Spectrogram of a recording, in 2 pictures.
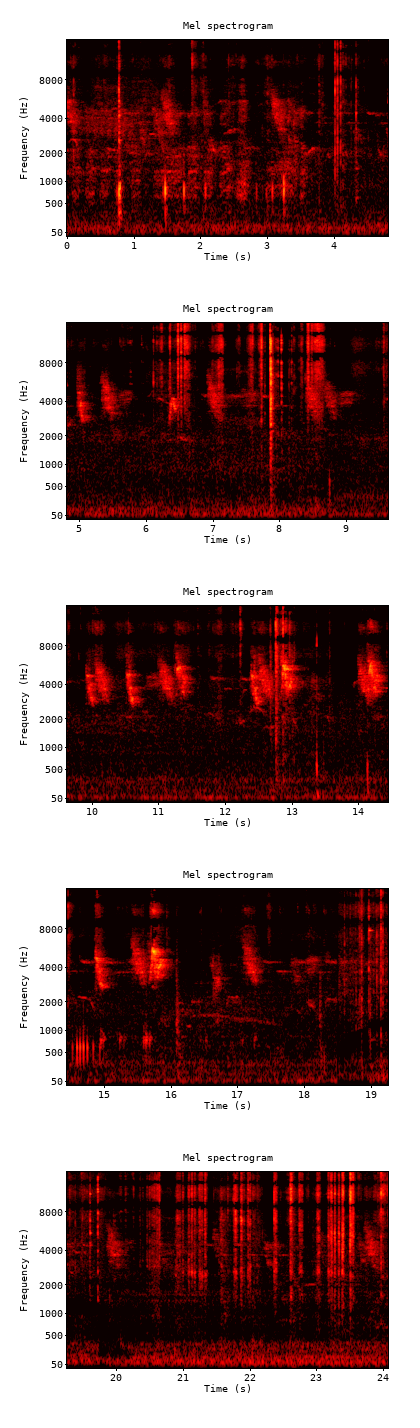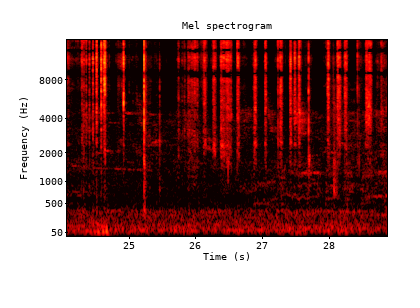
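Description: Small birds chirping in short, high calls, with a few sharp clicks near the start over a steady low background noise.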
